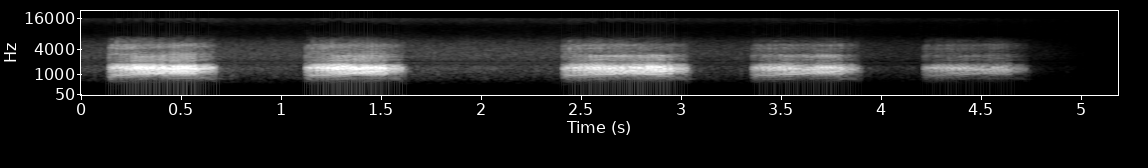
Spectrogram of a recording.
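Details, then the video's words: Brown-necked raven uttering five coarse, croaking caws at roughly one-second intervals, the last ones gradually softer, with little else audible. "BIRDS VOICE : The brown necked raven"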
